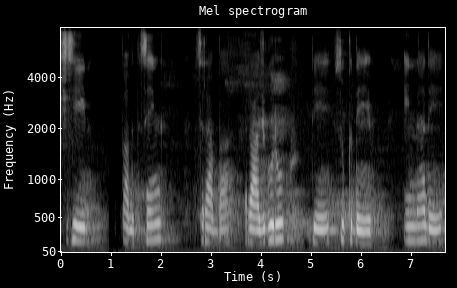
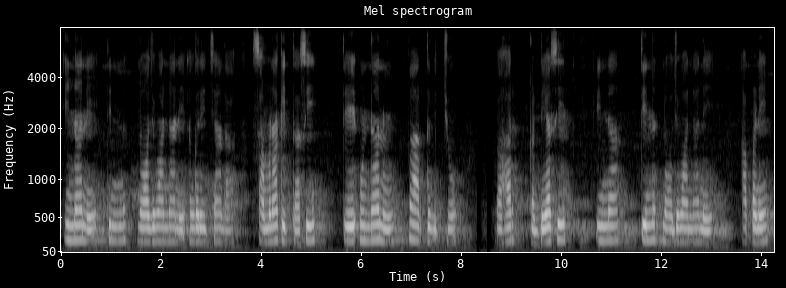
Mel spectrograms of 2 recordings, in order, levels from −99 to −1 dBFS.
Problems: background sounds at intervals, continuous background conversations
